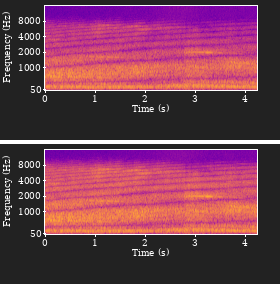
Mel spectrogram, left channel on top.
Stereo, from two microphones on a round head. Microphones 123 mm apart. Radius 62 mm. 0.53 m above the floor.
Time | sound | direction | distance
0.0 | an aircraft | 50° right (ahead or behind) | ?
